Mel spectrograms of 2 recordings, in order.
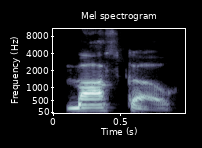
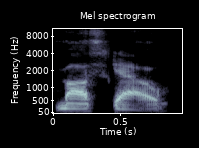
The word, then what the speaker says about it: Moscow: couple times I guess the locals pronounce it Moscow not Moscow um yes you're right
